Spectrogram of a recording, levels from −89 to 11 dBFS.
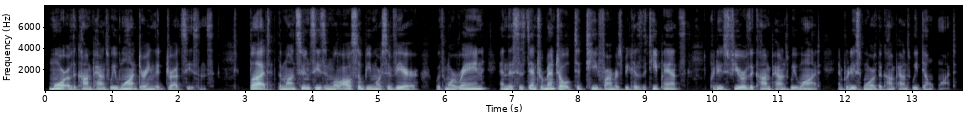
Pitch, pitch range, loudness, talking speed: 90 Hz, 85-105 Hz, -22 LUFS, 215 wpm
